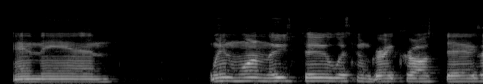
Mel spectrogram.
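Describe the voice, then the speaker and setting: A man's fairly high voice with an Oklahoma accent and monotone, flat intonation. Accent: rural Oklahoma. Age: young. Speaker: gamefowl breeder. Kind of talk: interview storytelling. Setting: live video stream.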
